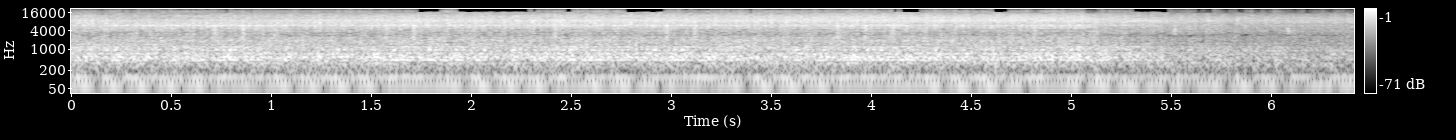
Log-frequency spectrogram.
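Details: Engine knocking at idle after an oil change: steady idle with a fairly regular light knock, about three or four per second; cause not yet clear.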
